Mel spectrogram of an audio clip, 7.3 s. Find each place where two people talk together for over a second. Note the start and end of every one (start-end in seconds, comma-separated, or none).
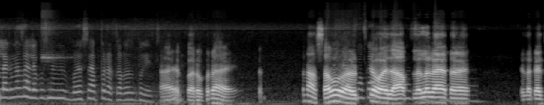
4.5-5.9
